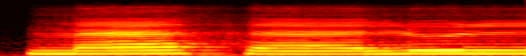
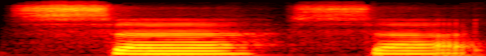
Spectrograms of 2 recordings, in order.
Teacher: مثل اب یہاں پر ث ہے جو کہ نرم حروف میں سے ہے، یعنی کہ ث کو ادا کرتے ہوئے سیٹی کی آواز نہ ہو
